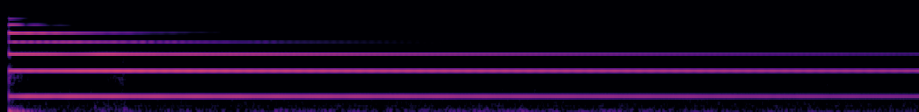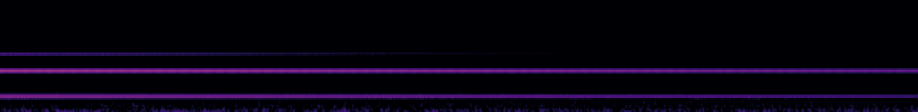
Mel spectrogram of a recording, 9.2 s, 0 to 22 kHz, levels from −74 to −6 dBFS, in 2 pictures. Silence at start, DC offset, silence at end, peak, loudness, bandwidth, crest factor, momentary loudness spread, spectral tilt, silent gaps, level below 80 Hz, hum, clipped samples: 0.05 s; under 0.1%; 0 s; -18 dBFS; -36 LUFS; 14 kHz; 22 dB; 20 LU; 1.5 dB/octave; none; -66 dBFS; none; under 0.1%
